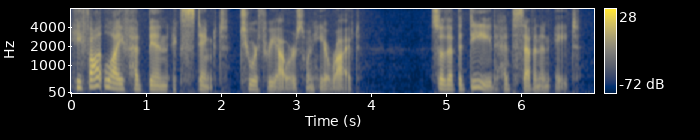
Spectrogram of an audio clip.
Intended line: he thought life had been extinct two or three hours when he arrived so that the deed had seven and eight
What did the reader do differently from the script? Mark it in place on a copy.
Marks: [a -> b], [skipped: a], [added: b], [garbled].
he thought life had been extinct two or three hours when he arrived so that the deed had seven and eight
